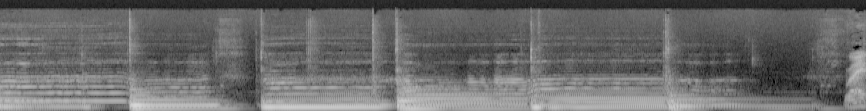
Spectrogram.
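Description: A man singing a melody in long held notes while plucking one bass root under each note on an upright double bass, a new plucked note about every second and a bit. The sound dies away near the end.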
